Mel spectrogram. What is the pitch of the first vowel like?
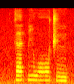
low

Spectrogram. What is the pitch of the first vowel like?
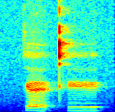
falling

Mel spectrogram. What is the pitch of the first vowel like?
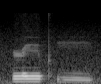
high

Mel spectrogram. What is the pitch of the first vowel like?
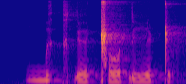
high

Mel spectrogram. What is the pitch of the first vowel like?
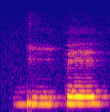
low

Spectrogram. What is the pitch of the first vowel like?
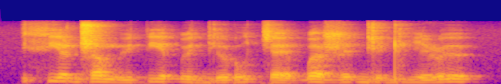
falling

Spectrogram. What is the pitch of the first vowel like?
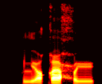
rising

